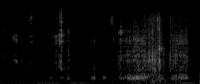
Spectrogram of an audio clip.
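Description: Crunchy jalapeño-flavoured potato snack (Jalapeño Grills) being bitten and chewed: irregular crisp crunches, sparse at first and coming thicker in the second second.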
